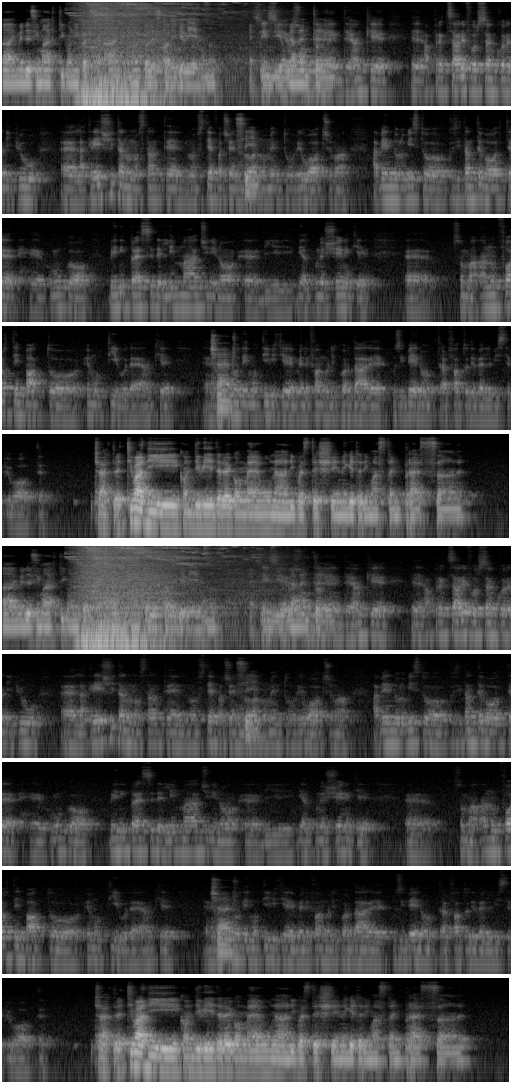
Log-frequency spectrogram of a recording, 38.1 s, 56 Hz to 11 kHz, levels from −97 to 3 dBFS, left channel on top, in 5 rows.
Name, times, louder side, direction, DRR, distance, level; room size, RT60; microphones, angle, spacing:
voice 1, 0.0-3.2 3.9-5.0 11.3-11.5 26.0-26.3 31.9-37.4, left 1 dB, 45° left, 2 dB, 0.5 m, -36 dB
sound 1, 0.9-4.2, right 2 dB, 65° right, 0.9 m, -40 dB
voice 2, 2.4-3.1 3.6-16.5 16.9-21.8 22.0-25.4 25.9-31.2, left 2 dB, 85° left, 4 dB, 0.8 m, -50 dB
3.5 x 3.0 x 3.5 m, 0.63 s
head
